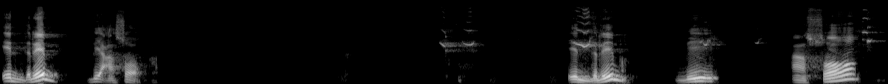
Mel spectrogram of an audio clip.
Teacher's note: Memasukkan huruf ba yang pertama kepada ba yang kedua. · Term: idgham mutamatsilan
